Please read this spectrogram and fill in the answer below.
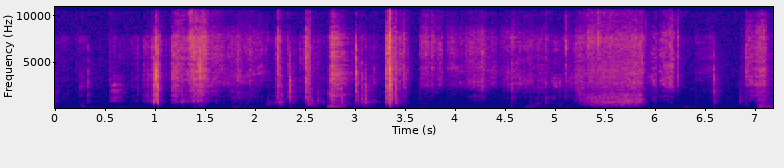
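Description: Quiet handling of a paper journal: light taps and rustles, with a longer soft rustle of a page being turned about five seconds in.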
